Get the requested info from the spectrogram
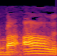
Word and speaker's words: Baal: You say that Baal is the one that lives, or Baal as it should be pronounced.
